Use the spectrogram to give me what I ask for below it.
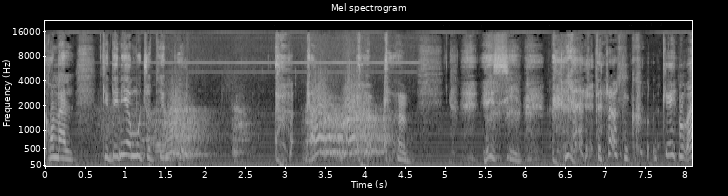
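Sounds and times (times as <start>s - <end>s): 
speech: 0.0s - 2.6s, 4.4s - 8.0s
raspy throaty voiced stretch between coughs: 0.3s - 8.0s
person coughing with recurring cough after chikungunya: 2.8s - 4.7s, 5.5s - 6.9s.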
